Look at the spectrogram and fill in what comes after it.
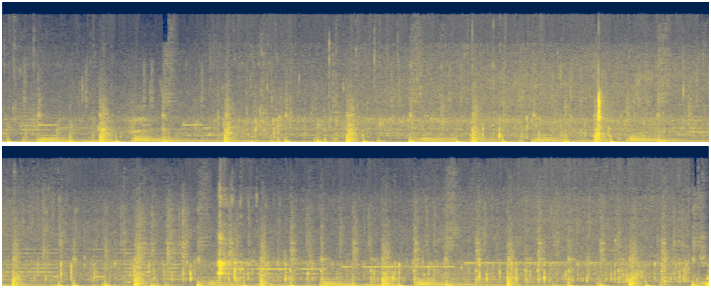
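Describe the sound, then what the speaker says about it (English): Bacon with jalapeno and onion sizzles steadily in a pan, a close, continuous crackling fry punctuated by repeated scraping and stirring clatters, with no talk. "We're gonna add the jalapeno and onion to this bacon and start to cook it down."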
